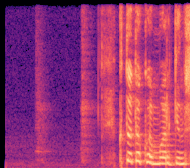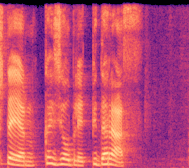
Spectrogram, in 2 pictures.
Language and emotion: Russian, angry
